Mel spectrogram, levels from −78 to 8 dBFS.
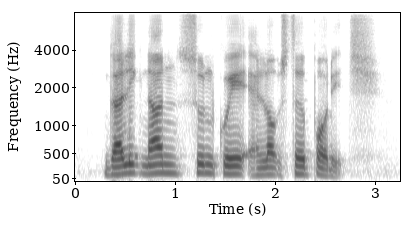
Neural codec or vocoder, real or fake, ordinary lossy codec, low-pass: codec, 16 kHz, about 1 kbps, DyCAST, with the encoder's durations; fake; none; none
